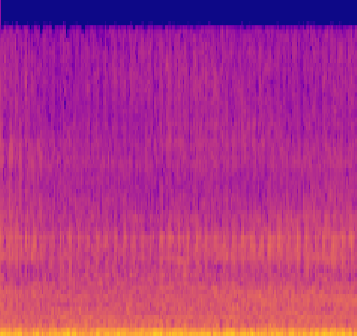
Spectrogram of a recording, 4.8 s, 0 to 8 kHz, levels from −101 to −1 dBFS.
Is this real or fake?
fake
